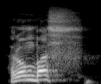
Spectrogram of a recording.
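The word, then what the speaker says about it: rhombus: are equal similarly in this cases अब देखिए रोम्बस अब यहां पर देखिए H को साइलेंट बोलते हैं रोमबस अब बच्चे घबरा जाते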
